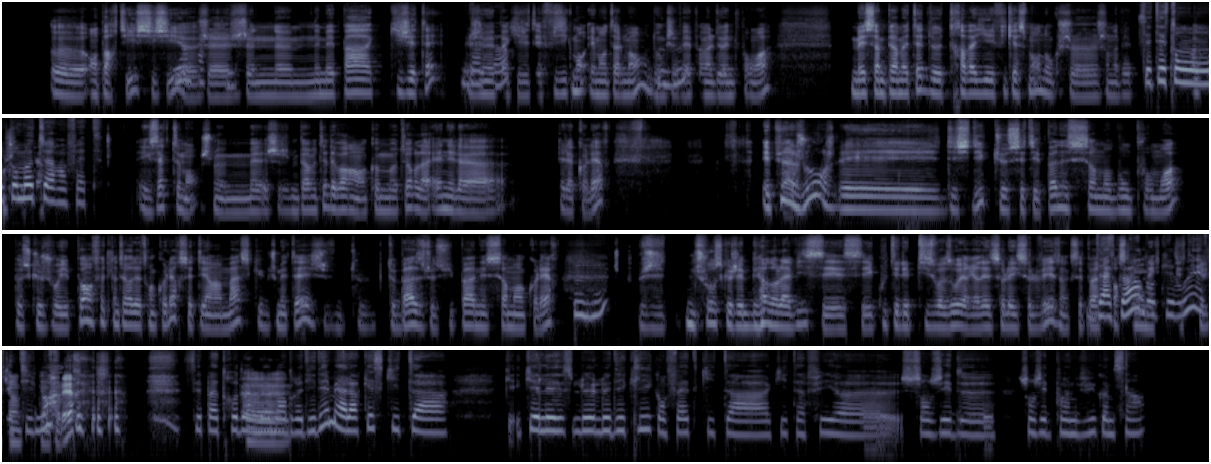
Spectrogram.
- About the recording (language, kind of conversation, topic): French, podcast, Comment cultives-tu la bienveillance envers toi-même ?
- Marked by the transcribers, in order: other background noise; tapping; chuckle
